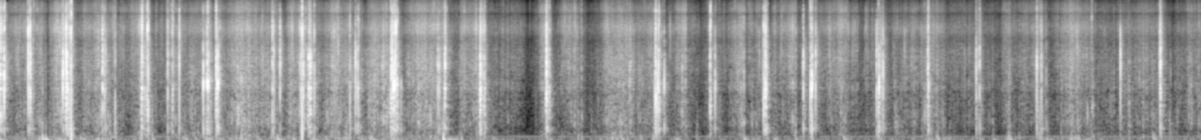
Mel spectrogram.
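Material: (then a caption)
Plastic. Fingertips pinch and pop the air-filled bubbles of a large, clear plastic bubble wrap sheet one by one. The result is a steady run of sharp, bright snaps that die away almost instantly, with faint crinkling of the plastic between pops.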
